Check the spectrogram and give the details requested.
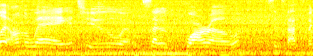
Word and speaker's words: Saguaro: caravanning with saw it on the way to saguaro since that's the correct way to pronounce it um national park and he's never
